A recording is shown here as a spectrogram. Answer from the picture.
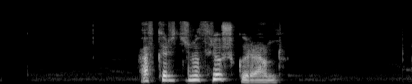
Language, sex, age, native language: Icelandic, male, 30-39, Icelandic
